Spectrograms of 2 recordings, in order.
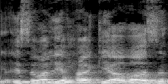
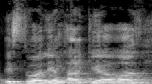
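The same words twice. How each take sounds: The two takes are said the same way.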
